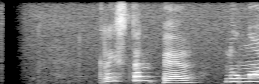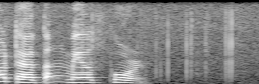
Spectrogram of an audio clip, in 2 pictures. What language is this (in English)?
Javanese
